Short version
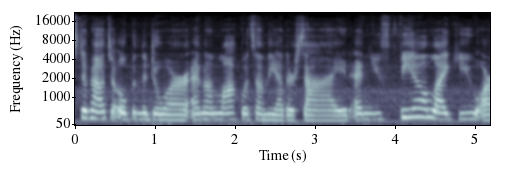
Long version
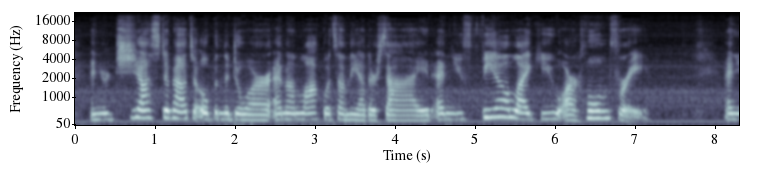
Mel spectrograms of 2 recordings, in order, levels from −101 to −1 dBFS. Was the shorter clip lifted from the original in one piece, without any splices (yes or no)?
yes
